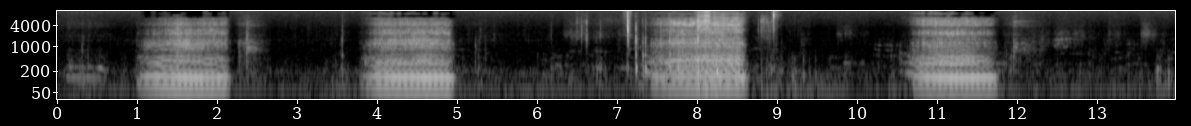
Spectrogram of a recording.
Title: Golden Retriever Snoring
